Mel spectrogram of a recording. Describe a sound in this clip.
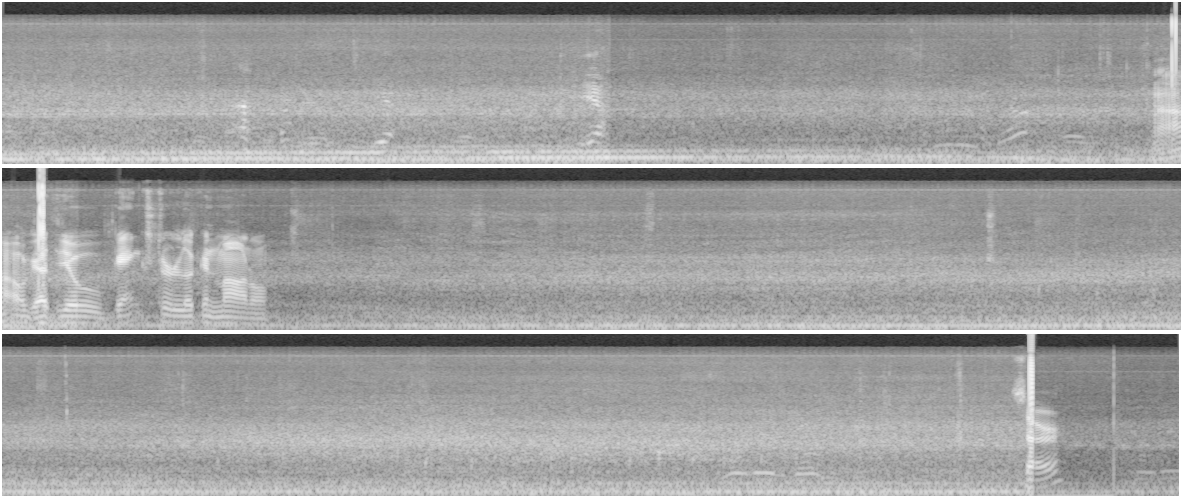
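Traffic rumbles steadily on a nearby road.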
